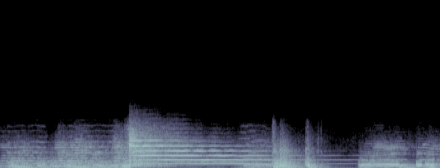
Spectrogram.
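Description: Orchestral cartoon score with a long held chord from about a second in, and a dull thunk sound effect of a cartoon blow landing near the three-second mark.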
